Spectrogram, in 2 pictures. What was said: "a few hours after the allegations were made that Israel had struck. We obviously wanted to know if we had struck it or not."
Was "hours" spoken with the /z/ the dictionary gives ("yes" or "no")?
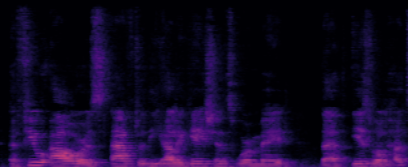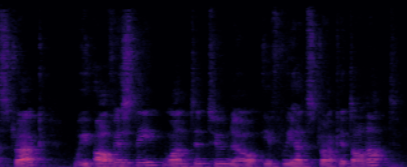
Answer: yes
